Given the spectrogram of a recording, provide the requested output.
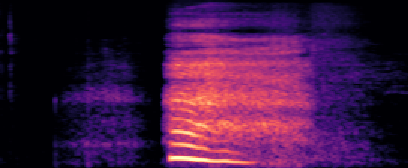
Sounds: Sigh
